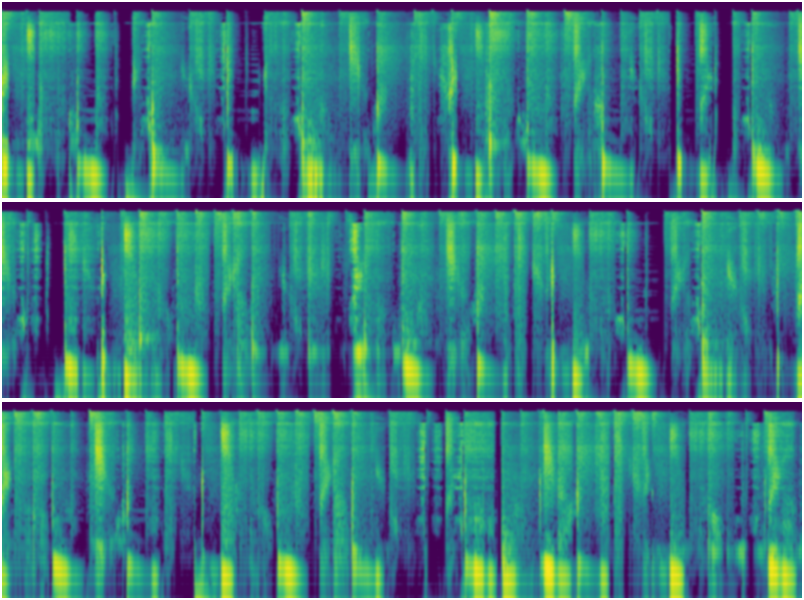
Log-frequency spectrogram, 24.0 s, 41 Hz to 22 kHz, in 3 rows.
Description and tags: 80 bpm ATTACK LOOP 2f mastered 16 bit
This is a drumloop at 80 BPM which was created using Cubase SX and the Waldorf Attack VST drumsynth.
I used the acoustic kit preset and modified some of the sounds.
Afterwards I added some compression on some sounds and mangled the
whole loop using the spectumworx plugin. This gave this loop an experimental sound where two different (the most prominent of them being 80 BPM) tempos are mangled together with a resulting lofi sound.
80bpm, disturbed, drumloop, experimental, lofi, spectralised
